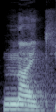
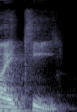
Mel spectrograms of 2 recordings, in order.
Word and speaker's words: Nike: knight pero en concreto su pronunciación correcta sería nike y no haití así que vamos a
